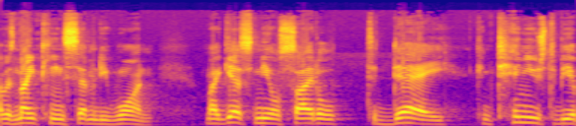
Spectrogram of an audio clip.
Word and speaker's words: Seidel: First of all, just to clarify, we usually pronounce our name Seidel.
